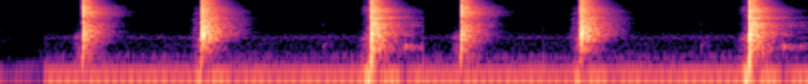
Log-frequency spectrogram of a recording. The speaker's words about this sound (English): I'm just gonna keep going harder. You can take it, strong little thief, huh? Take this crop, smacking your ass. Over. And over. And over again.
